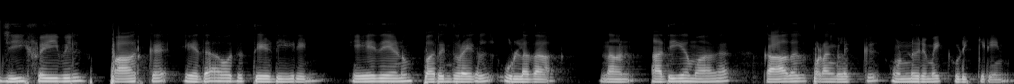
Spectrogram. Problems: background sounds at intervals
